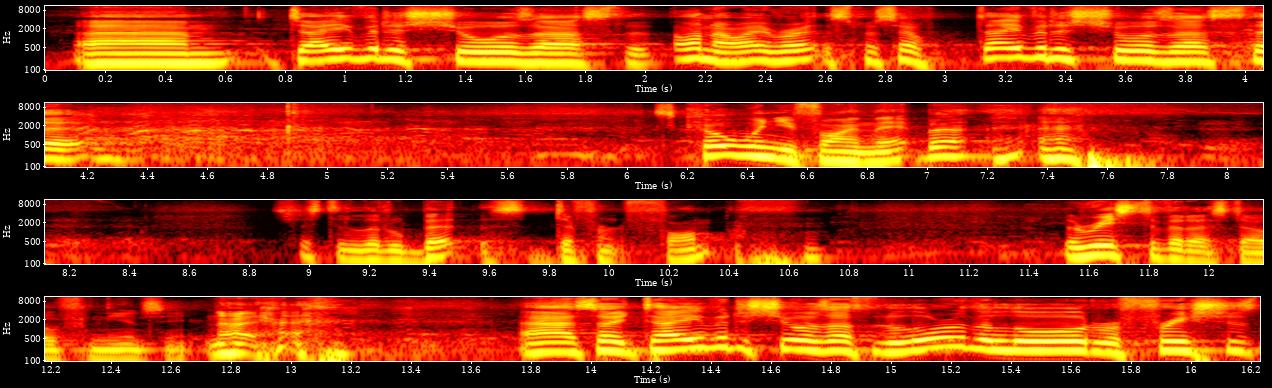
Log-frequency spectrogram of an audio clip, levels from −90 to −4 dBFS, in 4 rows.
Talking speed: 190 wpm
